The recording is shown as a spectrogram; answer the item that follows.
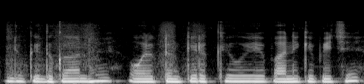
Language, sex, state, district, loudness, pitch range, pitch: Hindi, male, Punjab, Pathankot, -12 LUFS, 130-140 Hz, 135 Hz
